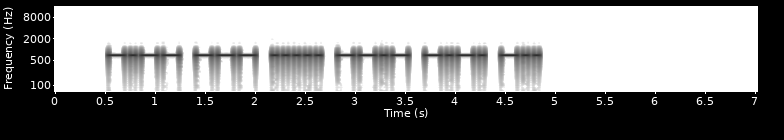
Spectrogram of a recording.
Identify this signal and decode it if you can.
Morse code, heard as a keyed tone, about 22 wpm, 700 Hz. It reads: YO5QCD
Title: DXCC-100 Call Signs - 6 Characters - Repeated 2x - 22wpm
